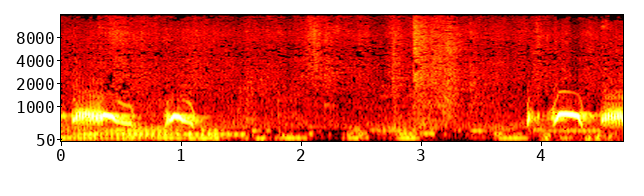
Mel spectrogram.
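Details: Spotted dove cooing, used as a lure call to bring other doves into song: two hoarse descending coo notes at the start, a quiet gap with low thumps, then two more loud coos near the end.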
